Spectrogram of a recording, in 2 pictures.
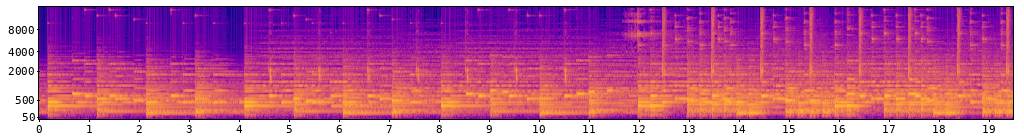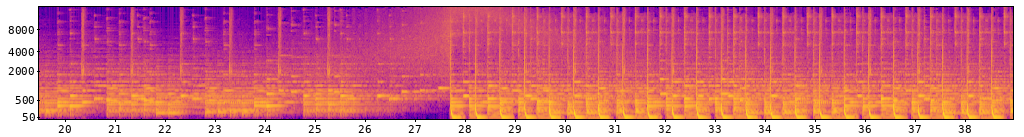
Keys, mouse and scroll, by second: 23.5 n, 23.6 scroll down 2, 23.7 middle click, 23.9-24.2 scroll up 3, 24.1 click, 24.2 middle click, 24.5 shift+click, 24.7 middle click, 25.3 i, 26.1 ctrl+r, 26.9 s, 28.4 Tab, 28.8 click, 28.9 click, 29.2 right click, 29.7 Tab, 29.8 s, 30.3 s, 30.9 Tab, 31.7 shift+middle click, 31.9 g, 32.5 s, 33.1 scroll down 5, 33.2 middle click, 33.5 click, 33.6 middle click, 33.9 scroll down 2, 34.0 middle click, 34.4 KP_7, 34.8 click, 35.1 g, 36.2 s, 36.4 middle click, 36.9 middle click, 36.9 click, 37.1 scroll up 3, 37.1 middle click, 37.5 scroll down 2, 37.5 middle click, 38.2 shift+middle click, 38.3 scroll up 2, 38.4 middle click, 38.7 scroll down 3, 38.8 middle click.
